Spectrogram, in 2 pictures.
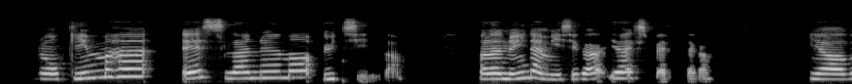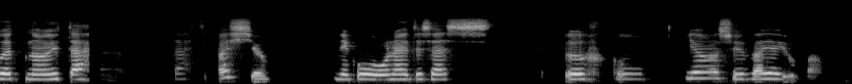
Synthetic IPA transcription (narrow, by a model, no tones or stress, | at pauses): nokimːɑɦe | eslænːymɑyt̪sḭnd̪̥ɑ̰ | olenːinemisiɡ̥ɑjɑe̞kspe̞̰rt̪ːˑeɡ̥ɑ̰ | jɑvɤt̪ˑnuyht̪æ | t̪æht̪iɑsju | niɡ̥unæyt̪eses | ɤhku | jɑsyvɑjɑjṵb̥ɑ̰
